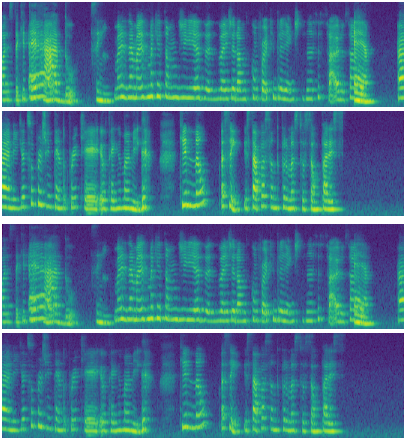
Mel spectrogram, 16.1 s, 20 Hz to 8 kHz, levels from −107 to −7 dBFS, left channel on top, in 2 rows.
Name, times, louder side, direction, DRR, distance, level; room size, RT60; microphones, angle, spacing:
voice 1, 0.0-1.5 1.9-2.2 7.0-7.5 7.9-12.2 12.4-14.9, left 5 dB, 60° left, 0.4 m, -23 dB
voice 2, 0.5-1.1 2.3-7.3, left 1 dB, 10° left, 0.7 m, -26 dB
10.5 x 5.2 x 3.0 m
head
